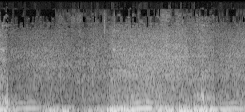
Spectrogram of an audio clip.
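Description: A Ford Fiesta ST with an aftermarket exhaust rumbles deep and loud as it pulls away in first gear, the low exhaust note swelling with acceleration, close by.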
